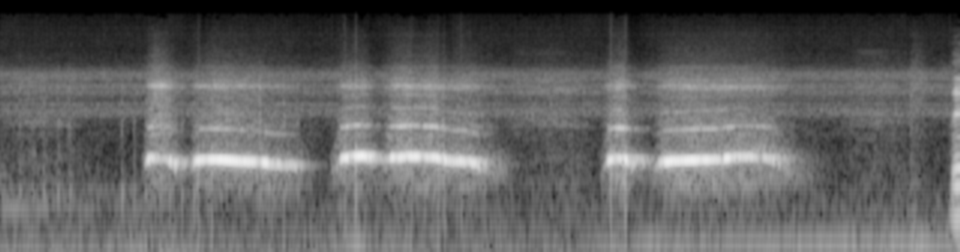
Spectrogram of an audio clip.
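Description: Owl hoot made by blowing across the gap between two cupped hands, sounded three times: each hoot is a brief note and then a longer, steady one that sags slightly in pitch at the end.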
